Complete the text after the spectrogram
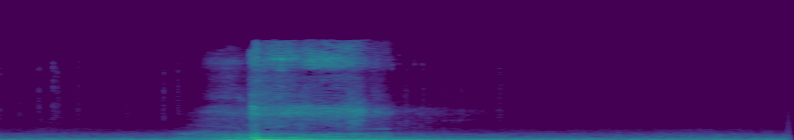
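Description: A loud game alert sounds suddenly and fades.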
